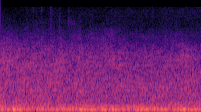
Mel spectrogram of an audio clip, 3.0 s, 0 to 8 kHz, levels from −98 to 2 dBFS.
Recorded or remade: remade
